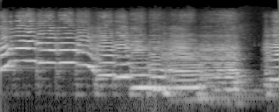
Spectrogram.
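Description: Solo double bass played with the bow: a slide up into a high note, then a run of notes stepping down into the low register. The phrase dies away briefly just before the end.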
